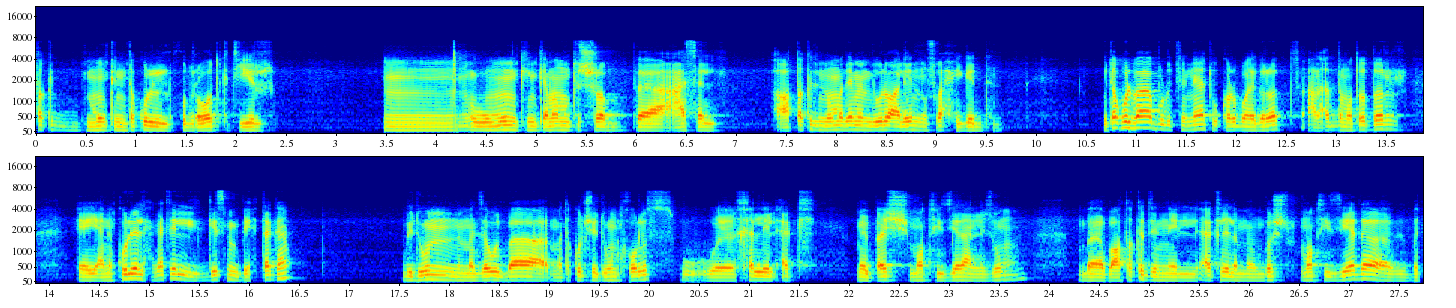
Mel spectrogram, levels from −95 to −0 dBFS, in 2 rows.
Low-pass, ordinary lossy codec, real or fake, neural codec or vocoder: 7.2 kHz; none; real; none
